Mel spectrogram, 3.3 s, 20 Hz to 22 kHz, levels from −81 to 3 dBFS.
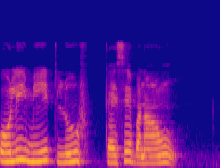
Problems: constant background noise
